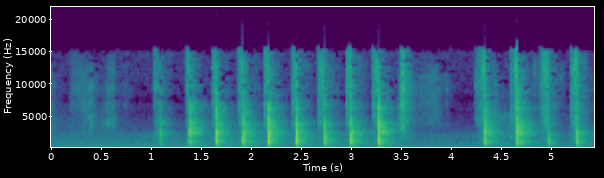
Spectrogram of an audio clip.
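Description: A kitchen knife slicing a peeled potato thinly on an end-grain wooden cutting board. After about a second, a quick run of sharp knocks of the blade on the board comes at about four a second, then a short pause and a few more knocks.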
